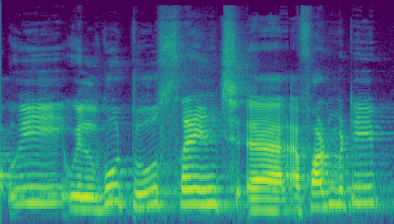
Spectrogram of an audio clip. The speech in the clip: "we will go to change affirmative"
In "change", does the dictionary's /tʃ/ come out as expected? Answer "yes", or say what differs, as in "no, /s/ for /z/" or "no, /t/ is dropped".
no, /s/ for /tʃ/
